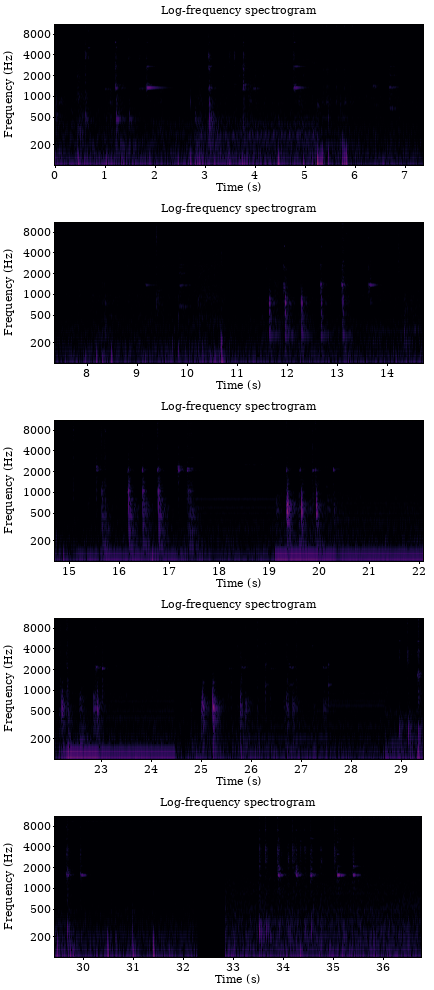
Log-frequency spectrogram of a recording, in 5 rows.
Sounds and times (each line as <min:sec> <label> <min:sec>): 0:00.6 ping 0:02.4
0:04.8 ping 0:05.1
0:35.0 ping 0:35.6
